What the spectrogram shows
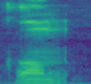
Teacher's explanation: یہاں میم ساکن کا اظہار ہے، غنہ نہیں کریں گے۔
